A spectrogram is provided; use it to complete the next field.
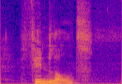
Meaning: Finland (a country in Northern Europe)
- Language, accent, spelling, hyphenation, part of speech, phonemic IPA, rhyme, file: Dutch, Netherlands, Finland, Fin‧land, proper noun, /ˈfɪn.lɑnt/, -ɪnlɑnt, Nl-Finland.ogg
